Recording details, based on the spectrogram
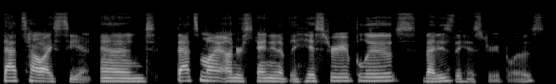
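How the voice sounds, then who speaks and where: A woman's voice: low-pitched, big pitch swings, a little fast, vocal fry, a bit bright, dry recording, clean studio sound. A woman in her forties from Canada, a singer-songwriter talking in a casual interview, upbeat and enthusiastic with frequent ums and restarts. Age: 40s.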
